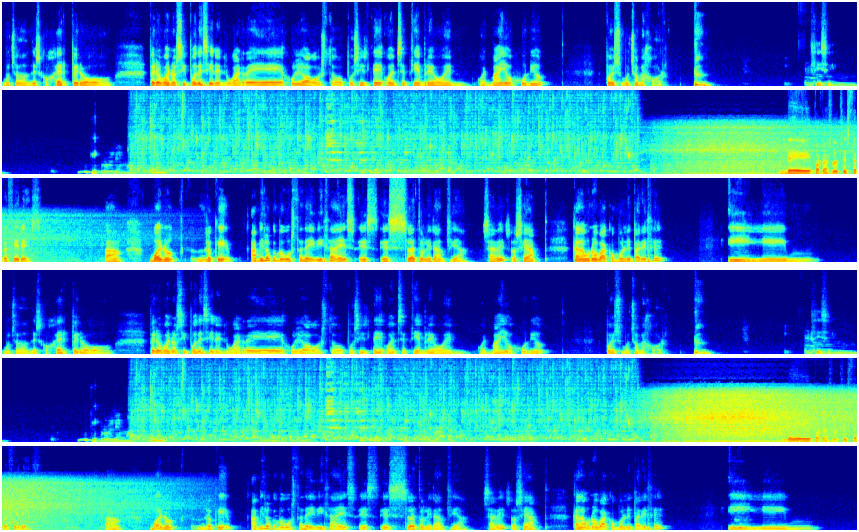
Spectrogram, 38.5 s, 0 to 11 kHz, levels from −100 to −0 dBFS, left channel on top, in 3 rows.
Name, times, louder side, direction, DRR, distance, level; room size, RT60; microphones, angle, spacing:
voice 1, 0.0-8.1 9.1-9.9 10.4-10.6 12.2-12.4 24.5-26.2 27.2-29.1 29.4-32.6 32.9-33.7 34.2-35.6 36.5-37.9, left 5 dB, 70° left, 0.3 m, -29 dB
voice 2, 11.7-12.9 14.0-17.6 18.2-20.9 21.3-23.5 25.1-25.2 26.6-26.8 27.1-27.2 36.6-36.9, right 2 dB, 65° right, 0.8 m, -48 dB
sound 1, 14.7-22.4, left 1 dB, 20° left, 2.5 m, -43 dB
sound 2, 17.6-22.7 23.0-24.1 25.5-25.6 25.8-25.9 26.2-26.3 27.6-27.7 28.0-28.1 28.4-28.5 29.7-29.8 30.6-30.7, equal, 5° right, 2.1 m, -48 dB
sound 3, 22.2-27.9, right 9 dB, 45° right, 0.3 m, -33 dB
5.3 x 2.4 x 4.1 m
head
